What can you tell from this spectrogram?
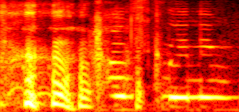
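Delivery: put-on very high, drawn-out Mexican maid accent; mock maid accent. Podcaster repeating his maid gag, high Mexican maid voice. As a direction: sing out slowly in a squeaky mock maid accent. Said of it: "I sound like I should be saying".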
